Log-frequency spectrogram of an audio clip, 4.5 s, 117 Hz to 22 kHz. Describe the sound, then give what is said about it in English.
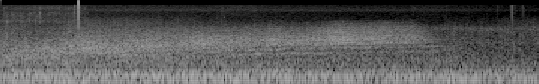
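Spacecraft thrusters fire at full power during liftoff, a loud, unbroken, rumbling roar dense with low rushing noise that holds steady throughout and thins slightly in its upper hiss near the end. “And we have liftoff. All systems green. Thrusters at 100%.”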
